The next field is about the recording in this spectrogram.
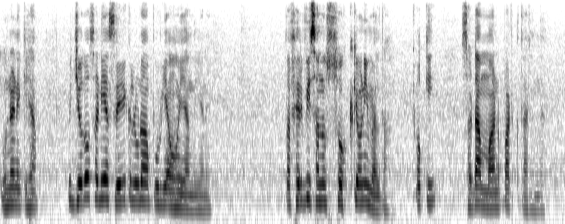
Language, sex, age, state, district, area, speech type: Punjabi, male, 30-45, Punjab, Bathinda, urban, spontaneous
